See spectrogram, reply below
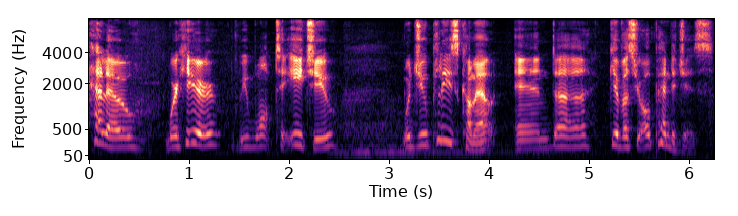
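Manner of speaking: put-on, oddball British accent, high pitch. Voicing cannibals announcing themselves before eating people, in a weird British accent. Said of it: "Why they have weird British accents?".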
